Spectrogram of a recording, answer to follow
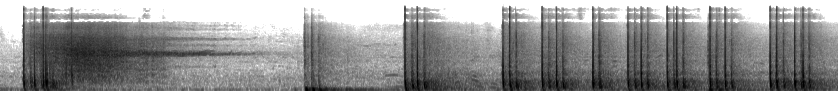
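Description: Aerial fireworks shells bursting. A few sharp bangs come first, followed by a hiss that fades over about two seconds. After a short pause a single bang sounds, then a rapid run of bangs at about two a second.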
